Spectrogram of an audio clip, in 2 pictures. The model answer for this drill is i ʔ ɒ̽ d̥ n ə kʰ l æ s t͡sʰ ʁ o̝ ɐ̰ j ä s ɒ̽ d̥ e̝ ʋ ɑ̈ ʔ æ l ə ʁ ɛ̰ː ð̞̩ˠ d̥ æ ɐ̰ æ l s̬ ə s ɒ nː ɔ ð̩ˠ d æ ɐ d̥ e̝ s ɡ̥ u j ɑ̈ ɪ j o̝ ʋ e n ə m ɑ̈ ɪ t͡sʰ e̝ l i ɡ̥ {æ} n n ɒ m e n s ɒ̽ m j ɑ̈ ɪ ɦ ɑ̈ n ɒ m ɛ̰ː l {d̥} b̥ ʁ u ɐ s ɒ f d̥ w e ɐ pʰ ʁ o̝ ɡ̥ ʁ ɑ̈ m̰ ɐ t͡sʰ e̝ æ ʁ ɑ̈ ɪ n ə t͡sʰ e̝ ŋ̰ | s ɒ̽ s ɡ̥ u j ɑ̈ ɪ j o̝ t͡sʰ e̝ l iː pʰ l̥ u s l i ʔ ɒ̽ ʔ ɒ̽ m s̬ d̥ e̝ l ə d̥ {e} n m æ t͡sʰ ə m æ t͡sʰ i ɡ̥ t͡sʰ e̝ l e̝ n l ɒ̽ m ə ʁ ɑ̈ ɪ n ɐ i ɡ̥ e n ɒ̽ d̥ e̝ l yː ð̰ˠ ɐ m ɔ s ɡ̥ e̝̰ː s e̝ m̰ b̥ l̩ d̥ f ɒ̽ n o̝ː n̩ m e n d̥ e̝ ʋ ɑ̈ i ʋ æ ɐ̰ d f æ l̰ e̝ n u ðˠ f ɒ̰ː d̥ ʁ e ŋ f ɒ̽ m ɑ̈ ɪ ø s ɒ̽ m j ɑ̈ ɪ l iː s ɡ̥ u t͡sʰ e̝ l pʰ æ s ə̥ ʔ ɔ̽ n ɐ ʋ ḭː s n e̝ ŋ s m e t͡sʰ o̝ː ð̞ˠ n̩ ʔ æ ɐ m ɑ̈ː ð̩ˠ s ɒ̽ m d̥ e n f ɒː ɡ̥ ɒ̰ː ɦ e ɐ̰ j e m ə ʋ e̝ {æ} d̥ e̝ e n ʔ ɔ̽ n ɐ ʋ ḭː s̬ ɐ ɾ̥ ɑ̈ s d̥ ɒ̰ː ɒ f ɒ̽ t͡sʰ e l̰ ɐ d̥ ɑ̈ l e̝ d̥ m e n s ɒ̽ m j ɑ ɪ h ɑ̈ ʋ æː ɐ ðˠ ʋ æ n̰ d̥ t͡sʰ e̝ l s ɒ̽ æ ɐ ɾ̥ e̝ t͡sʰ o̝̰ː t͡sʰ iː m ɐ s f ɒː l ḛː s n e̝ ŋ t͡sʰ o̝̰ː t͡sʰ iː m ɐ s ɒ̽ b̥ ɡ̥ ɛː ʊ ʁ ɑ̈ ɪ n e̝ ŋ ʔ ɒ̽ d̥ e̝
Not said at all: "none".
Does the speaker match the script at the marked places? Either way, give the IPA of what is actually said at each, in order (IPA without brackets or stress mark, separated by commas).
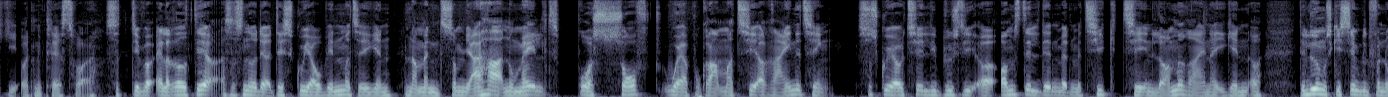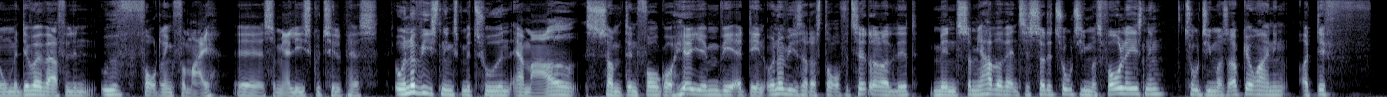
e, d̥, e, æ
